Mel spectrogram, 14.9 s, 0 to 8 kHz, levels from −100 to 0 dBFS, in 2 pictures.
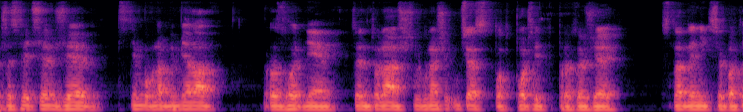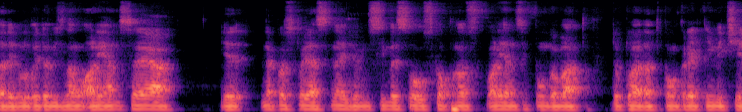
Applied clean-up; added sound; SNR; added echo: neural mask model DeepFilterNet 3.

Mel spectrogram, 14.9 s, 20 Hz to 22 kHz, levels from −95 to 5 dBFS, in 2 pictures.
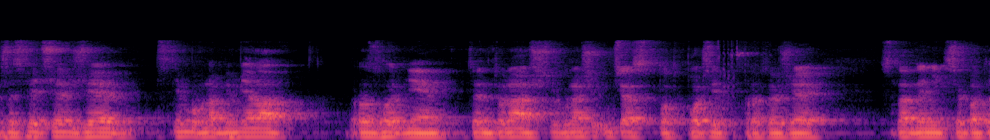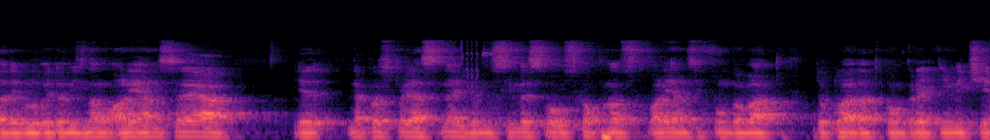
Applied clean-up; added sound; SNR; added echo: neural separator model SepFormer DNS4.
